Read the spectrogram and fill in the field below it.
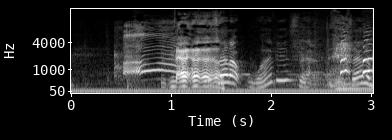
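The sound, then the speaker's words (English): A goat bleats loudly in a few wavering, quivering cries that sound almost like a person sobbing, with brief gaps between the bleats. “DJ Meltastic is over here playing with some crazy sounds. What's going on over there, Mel? I heard like a crying goat.”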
